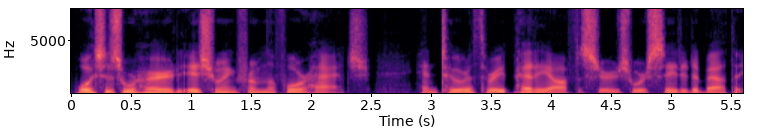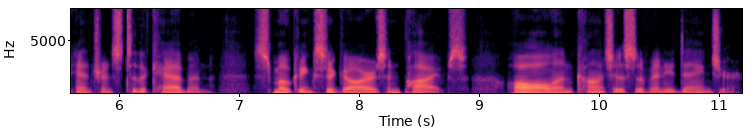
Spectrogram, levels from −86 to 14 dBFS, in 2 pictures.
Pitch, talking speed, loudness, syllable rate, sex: 95 Hz, 165 wpm, -19 LUFS, 4.9 syllables/s, male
